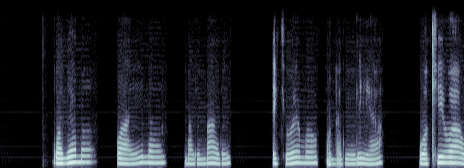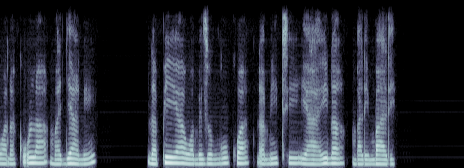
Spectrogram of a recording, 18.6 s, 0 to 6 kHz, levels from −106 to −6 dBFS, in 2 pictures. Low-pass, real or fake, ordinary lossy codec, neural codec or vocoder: 5.4 kHz; fake; Opus, 64 kbps; codec, 16 kHz, 16 kbps, FunCodec, trained on Chinese and English, 50 frames a second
